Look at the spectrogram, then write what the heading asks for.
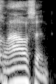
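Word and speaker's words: Claussen: It is Clausen Pickles. It's just spelled with a U. You shut your mouth. Clausen.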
